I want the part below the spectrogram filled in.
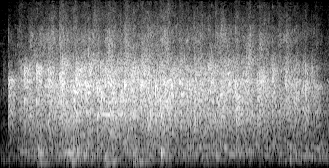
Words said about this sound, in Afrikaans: Nou dit heb ik nu nog niet gekregen dat dat ehm um, voordat die onderhoud nog begin het, mense so applous gee en dit is vir my eh, 'n aanduiding van net een ding dat niemand van julle wat applous gegee het, het die boek al gelees nie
